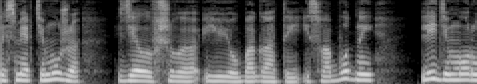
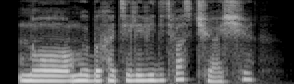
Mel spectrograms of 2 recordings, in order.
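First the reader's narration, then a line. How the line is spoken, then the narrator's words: Purred. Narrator (Russian): промурлыкала леди Морроу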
